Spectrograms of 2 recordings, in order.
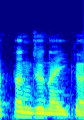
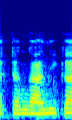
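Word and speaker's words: Tanganyika: इसका आंसर हो जाएगा तंजनाइका लेक। तंजनाइका लेक जो है, या टंगानिका लेक जिसे कहा जाता है, तंजनाइका या टंगानिका, कुछ भी कह सकते हैं आप प्रोनाउंसिएशन में।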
